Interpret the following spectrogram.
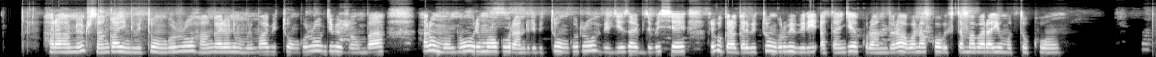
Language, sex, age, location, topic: Kinyarwanda, female, 18-24, Nyagatare, agriculture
